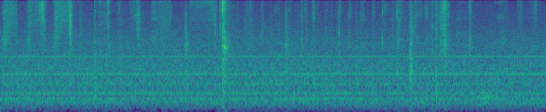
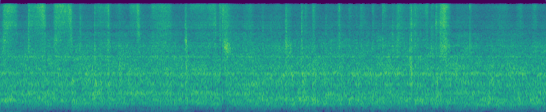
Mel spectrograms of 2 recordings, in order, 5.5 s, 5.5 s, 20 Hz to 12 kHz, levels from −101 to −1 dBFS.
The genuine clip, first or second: first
